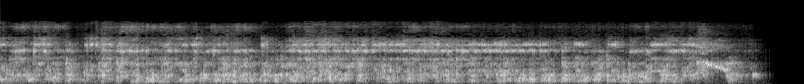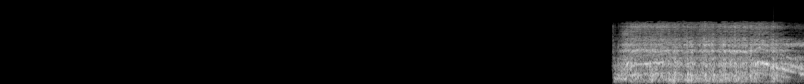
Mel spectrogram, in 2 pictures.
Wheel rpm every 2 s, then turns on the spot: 160, 160, 160, 80, 0, 0, 0, 100.
none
